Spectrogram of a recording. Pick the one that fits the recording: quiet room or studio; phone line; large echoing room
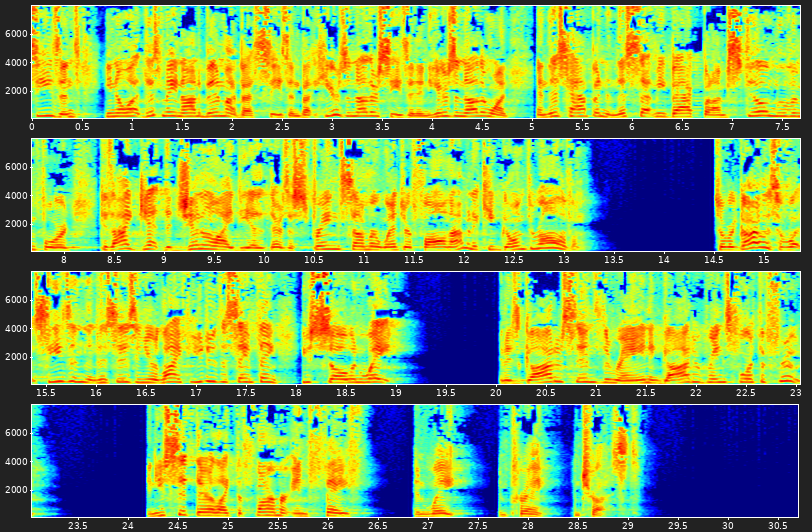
large echoing room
